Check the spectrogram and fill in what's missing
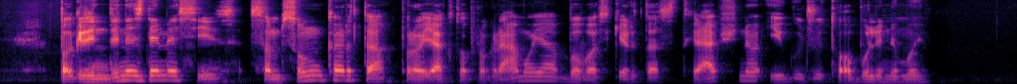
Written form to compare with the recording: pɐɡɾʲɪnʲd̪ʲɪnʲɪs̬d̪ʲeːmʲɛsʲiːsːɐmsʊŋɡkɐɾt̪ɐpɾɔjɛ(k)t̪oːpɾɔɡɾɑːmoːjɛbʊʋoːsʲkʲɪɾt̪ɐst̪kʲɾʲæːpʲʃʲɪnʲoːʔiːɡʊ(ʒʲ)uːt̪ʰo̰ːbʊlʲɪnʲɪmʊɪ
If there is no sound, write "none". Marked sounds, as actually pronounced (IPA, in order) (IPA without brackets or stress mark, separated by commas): k, d͡ʒʲ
